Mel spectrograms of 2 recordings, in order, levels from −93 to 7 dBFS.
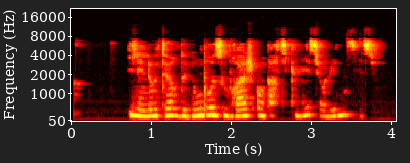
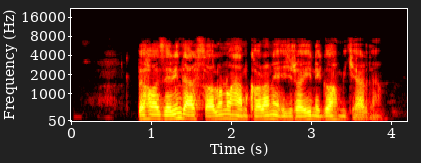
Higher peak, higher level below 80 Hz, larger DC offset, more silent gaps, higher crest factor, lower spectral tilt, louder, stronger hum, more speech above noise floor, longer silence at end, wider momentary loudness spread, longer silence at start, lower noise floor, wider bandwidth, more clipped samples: about the same, 0 dBFS vs -2 dBFS; second, -70 dBFS vs -60 dBFS; neither; neither; first, 20 dB vs 14 dB; second, -1 dB/octave vs -5.5 dB/octave; about the same, -17 LUFS vs -16 LUFS; neither; second, 39 dB vs 45 dB; second, 0.2 s vs 0.35 s; about the same, 8 LU vs 9 LU; second, 0.05 s vs 0.85 s; about the same, -59 dBFS vs -61 dBFS; first, 11 kHz vs 7.6 kHz; neither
